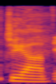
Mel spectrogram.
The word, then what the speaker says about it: Gyan: Listen, I was excited about watching the Chinese mob, Shanghai SIPG, and the man on 23 million, Asamoah Gyan, or however you pronounce his name, the man from Ghana. – Gyan.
